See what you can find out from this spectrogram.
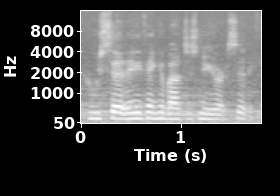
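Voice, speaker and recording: A woman's voice: fairly low pitch, little pitch movement, very fast, close to an everyday voice. A woman at a stage play table read playing a blunt, exasperated, challenging woman. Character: blunt, exasperated woman arguing about deadly disease. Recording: music behind the voice.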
